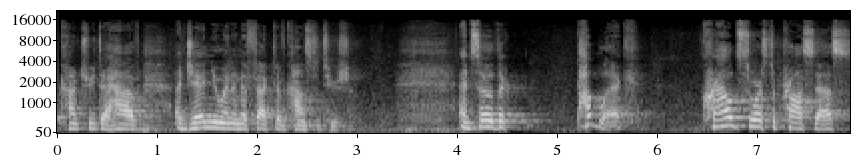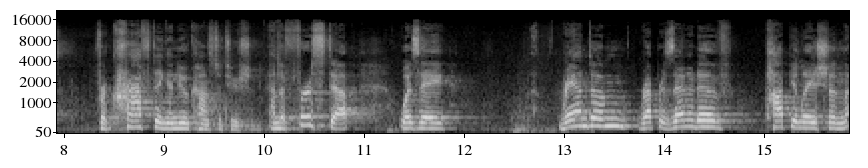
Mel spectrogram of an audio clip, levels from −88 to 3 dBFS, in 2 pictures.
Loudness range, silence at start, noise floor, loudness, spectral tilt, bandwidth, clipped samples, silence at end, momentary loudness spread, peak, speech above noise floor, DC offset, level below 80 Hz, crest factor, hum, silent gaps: 4 LU; 0 s; -51 dBFS; -20 LUFS; -4.5 dB/octave; 16 kHz; under 0.1%; 0 s; 16 LU; -6 dBFS; 32 dB; under 0.1%; -60 dBFS; 14 dB; none; none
